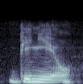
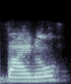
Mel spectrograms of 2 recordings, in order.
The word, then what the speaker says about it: vinyl: a large collection of Bal records okay so yeah I'm glad we brought this up so first of all this word is be vinyl VL okay vinyl cobic L here schah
